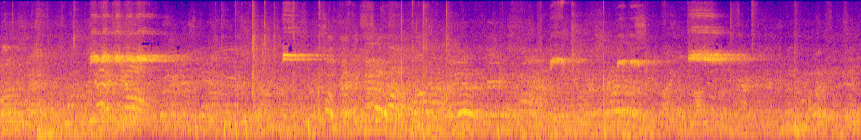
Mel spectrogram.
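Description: Shouting from coaches and spectators echoing in a gymnasium during wrestling matches, broken by about five short, shrill referee whistle blasts.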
